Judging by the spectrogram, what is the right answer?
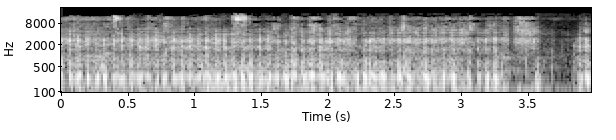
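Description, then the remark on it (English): A bear cub nibbling a person's neck growls in a low, throaty, continuous rumble with a rough, pulsing texture, holding steady for about four seconds before briefly dipping near the end. No one speaks. “It sounds like it's growling. That doesn't sound like an affectionate purr, like when a cat purrs.”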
